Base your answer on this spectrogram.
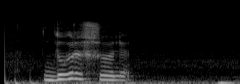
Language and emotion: Russian, angry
